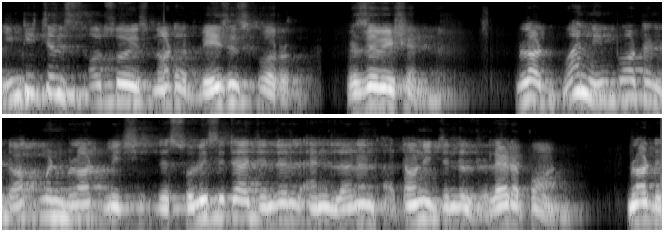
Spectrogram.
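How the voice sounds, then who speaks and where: A man arguing a legal case before a court, formally addressing the bench with "my lord" at nearly every phrase. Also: on the high side. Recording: tinny, echoey courtroom feed from a distant mic.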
